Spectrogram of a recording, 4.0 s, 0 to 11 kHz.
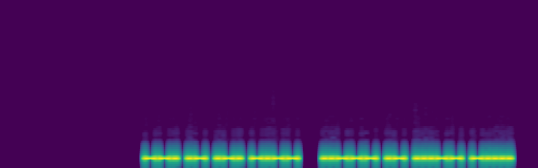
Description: Morse code, heard as a keyed tone, about 44 wpm, 700 Hz. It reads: GARY 2A36
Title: CWT Exchange 45wpm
